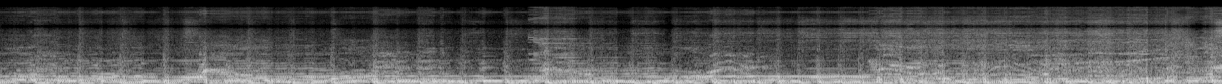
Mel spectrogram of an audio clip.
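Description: Live rock band playing, with electric guitars, bass, drum kit and singing.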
